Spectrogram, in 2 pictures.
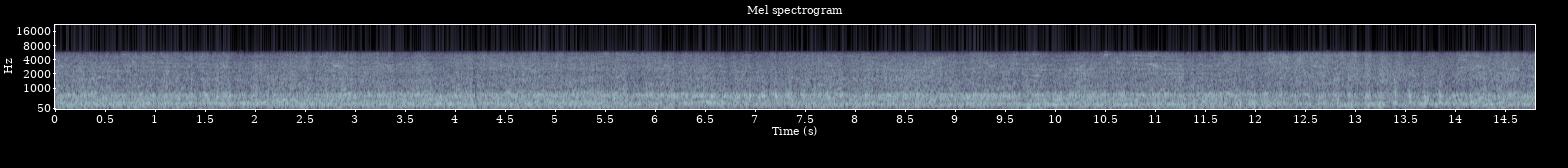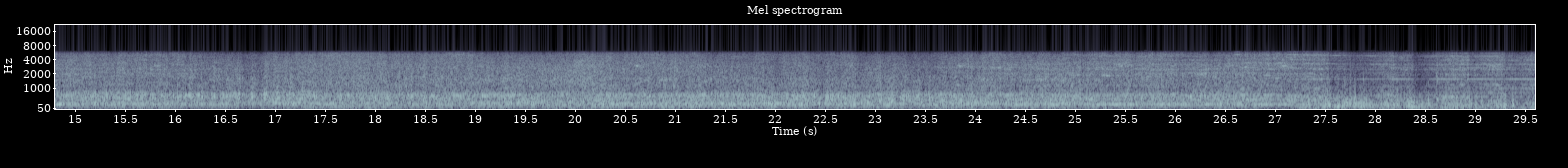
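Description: Empty autorack freight cars rolling past at speed: a steady rumble of steel wheels on rail with rhythmic clickety-clack over the joints. Near the end, as the last car passes, the ringing tones of a level-crossing bell come through.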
